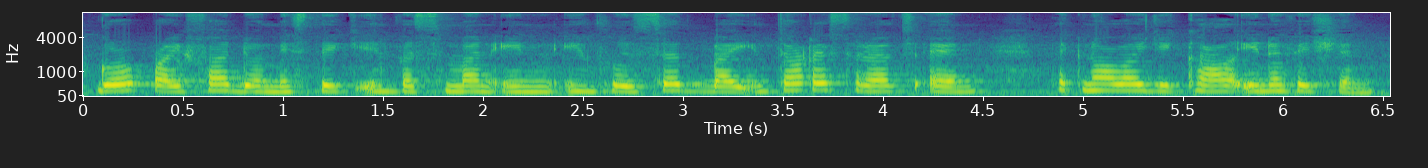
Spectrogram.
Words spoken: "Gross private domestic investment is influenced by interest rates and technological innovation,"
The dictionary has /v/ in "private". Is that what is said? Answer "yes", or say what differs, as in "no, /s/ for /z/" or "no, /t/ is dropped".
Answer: no, /f/ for /v/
